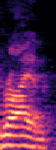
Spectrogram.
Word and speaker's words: Rian: Director Rian Johnson... no, his pronounce... – Ryan. – Ryan, but spelt stupidly.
